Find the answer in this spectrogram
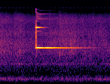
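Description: A single bright chime-like ding about two-thirds of a second in: one high ringing tone that fades away over about a second.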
